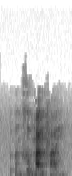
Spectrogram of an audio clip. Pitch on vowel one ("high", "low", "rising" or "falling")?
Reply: low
